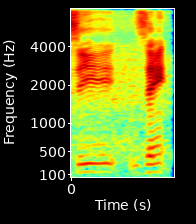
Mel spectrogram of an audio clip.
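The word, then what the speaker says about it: Zain: His like actual pronunciation is like more like Zen.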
